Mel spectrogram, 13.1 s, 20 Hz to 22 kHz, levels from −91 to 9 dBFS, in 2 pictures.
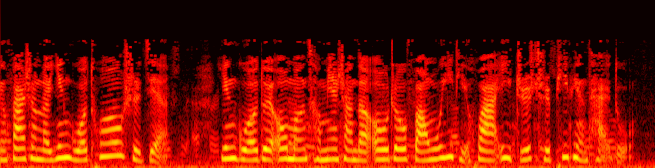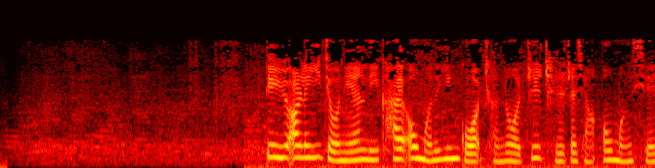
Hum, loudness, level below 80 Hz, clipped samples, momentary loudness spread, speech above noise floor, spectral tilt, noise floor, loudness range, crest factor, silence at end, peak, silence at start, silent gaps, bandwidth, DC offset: none; -25 LUFS; -46 dBFS; under 0.1%; 7 LU; 27 dB; -5.5 dB/octave; -52 dBFS; 9 LU; 16 dB; 0 s; -8 dBFS; 0 s; none; 8.8 kHz; under 0.1%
